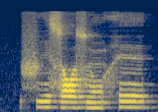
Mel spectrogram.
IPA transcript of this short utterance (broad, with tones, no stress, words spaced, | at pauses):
fi˨zɔ˨ zũ˨ hɪ˦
